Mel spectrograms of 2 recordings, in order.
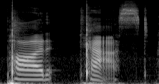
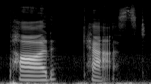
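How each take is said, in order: First: "Podcast" louder, each syllable clapped out for the back row. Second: "Podcast" said louder, two clear beats; clapped syllables. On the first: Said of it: "let me clap it out for those of you in the back". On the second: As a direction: hit both beats of Podcast. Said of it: "let me clap it out". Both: Shown as a demonstration.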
